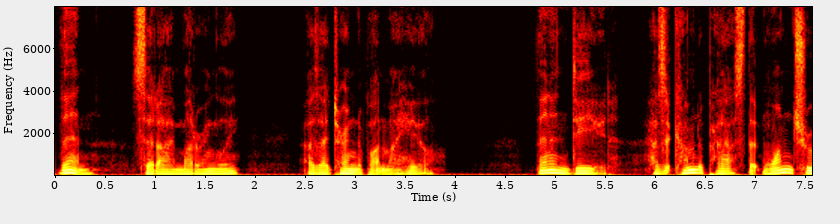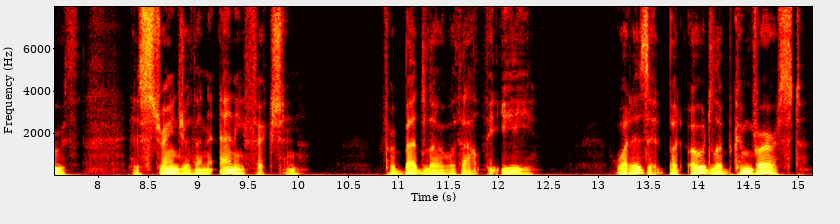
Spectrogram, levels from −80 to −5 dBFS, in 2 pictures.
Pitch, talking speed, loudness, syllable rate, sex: 105 Hz, 140 wpm, -19 LUFS, 4.7 syllables/s, male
